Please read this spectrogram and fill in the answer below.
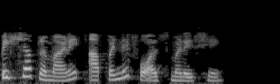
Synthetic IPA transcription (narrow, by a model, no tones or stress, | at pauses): pekʃapɾəmaɽ̃eapəɳnefɔ̰lsməɭet͡ʃʰe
